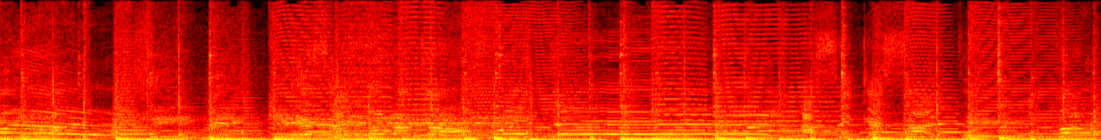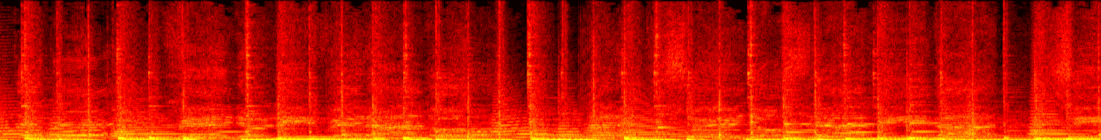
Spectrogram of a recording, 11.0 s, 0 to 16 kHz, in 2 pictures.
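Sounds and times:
instrumental salsa music: 0.0s - 11.0s.

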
